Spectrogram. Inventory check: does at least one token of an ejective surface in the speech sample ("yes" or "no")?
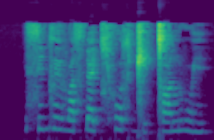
no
